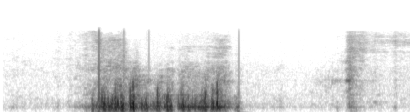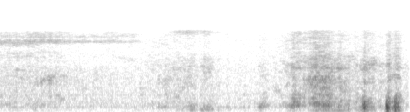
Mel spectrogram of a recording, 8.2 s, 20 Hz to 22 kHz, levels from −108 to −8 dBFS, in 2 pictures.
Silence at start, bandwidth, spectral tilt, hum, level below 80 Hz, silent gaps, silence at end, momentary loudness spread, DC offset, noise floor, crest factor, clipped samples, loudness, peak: 0.9 s; 7.2 kHz; -10 dB/octave; none; -58 dBFS; none; 0.1 s; 26 LU; under 0.1%; -84 dBFS; 30 dB; under 0.1%; -30 LUFS; -6 dBFS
